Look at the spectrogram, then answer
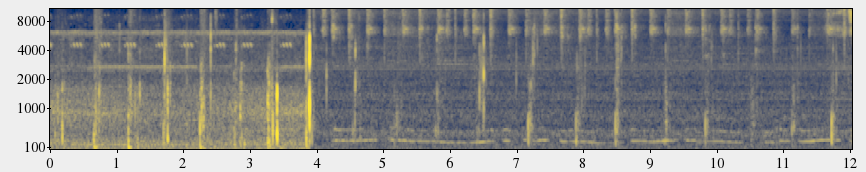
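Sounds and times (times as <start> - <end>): footsteps on pavement: 0.0 - 10.6.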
